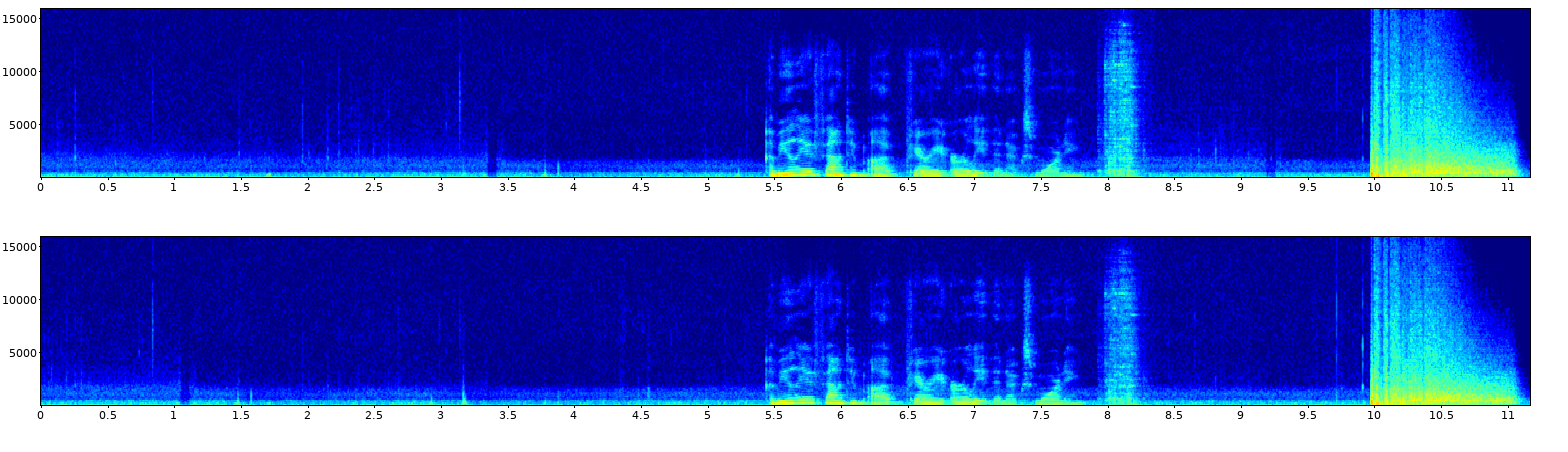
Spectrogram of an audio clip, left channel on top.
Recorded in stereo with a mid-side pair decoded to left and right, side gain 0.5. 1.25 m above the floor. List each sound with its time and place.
5.4 s a woman speaking: 35° left, 1.2 m; by 7.8 s 15° right, 2.5 m
7.9 s cutlery clinking: 35° left, 1.6 m
10.0 s an explosion: 5° left, 0.8 m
